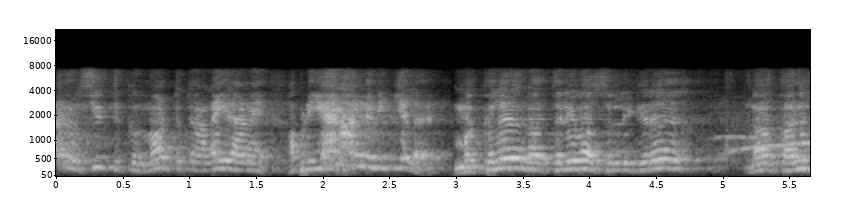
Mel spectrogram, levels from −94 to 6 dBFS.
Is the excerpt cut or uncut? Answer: cut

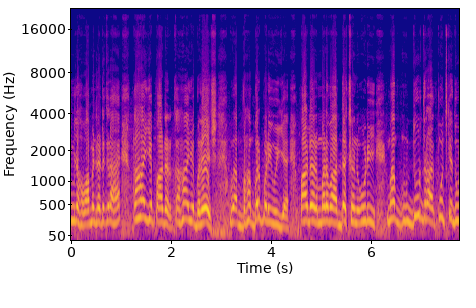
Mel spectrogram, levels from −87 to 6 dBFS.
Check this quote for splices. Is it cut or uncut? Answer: cut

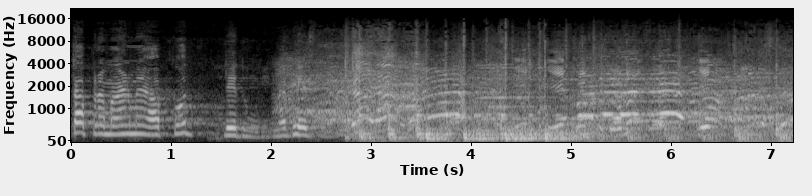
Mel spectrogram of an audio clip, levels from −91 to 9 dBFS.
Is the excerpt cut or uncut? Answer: uncut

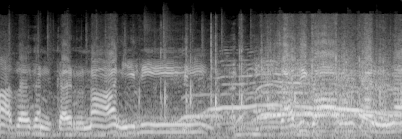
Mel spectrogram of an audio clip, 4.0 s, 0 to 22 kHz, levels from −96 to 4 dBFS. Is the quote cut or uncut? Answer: uncut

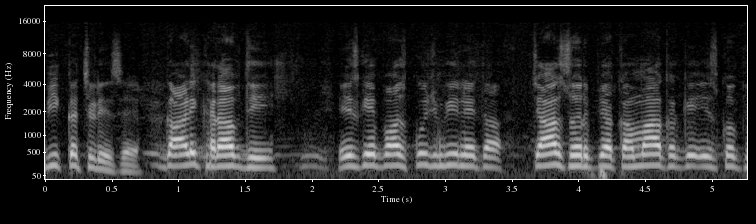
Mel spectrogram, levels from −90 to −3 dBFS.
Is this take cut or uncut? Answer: cut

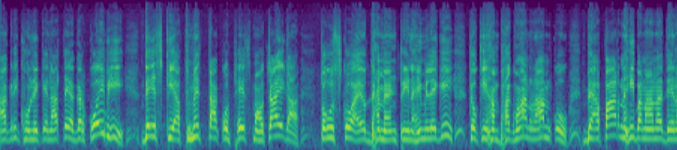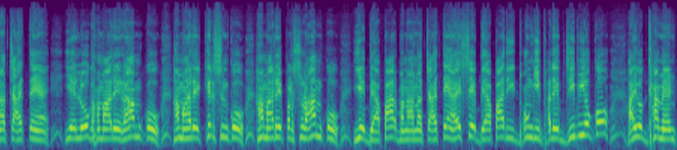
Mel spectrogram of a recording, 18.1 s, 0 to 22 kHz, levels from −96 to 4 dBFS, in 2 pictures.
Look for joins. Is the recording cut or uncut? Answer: uncut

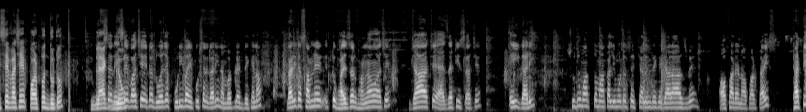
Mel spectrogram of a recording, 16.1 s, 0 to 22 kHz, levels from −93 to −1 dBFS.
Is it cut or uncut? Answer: uncut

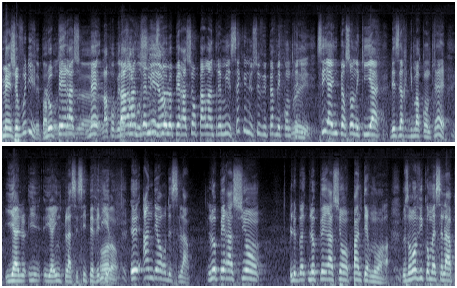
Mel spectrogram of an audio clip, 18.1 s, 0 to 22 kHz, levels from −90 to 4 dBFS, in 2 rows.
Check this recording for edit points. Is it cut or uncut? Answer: uncut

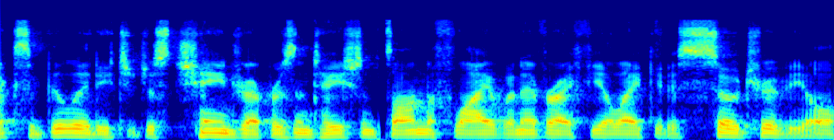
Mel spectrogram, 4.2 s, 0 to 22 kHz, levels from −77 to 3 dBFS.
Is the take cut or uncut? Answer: uncut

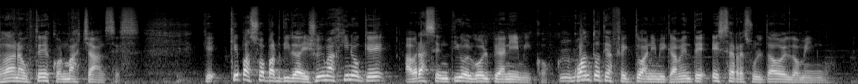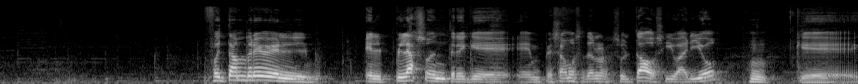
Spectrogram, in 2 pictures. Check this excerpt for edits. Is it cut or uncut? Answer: cut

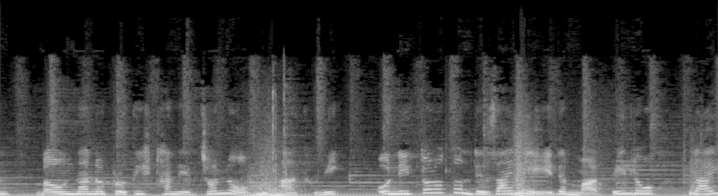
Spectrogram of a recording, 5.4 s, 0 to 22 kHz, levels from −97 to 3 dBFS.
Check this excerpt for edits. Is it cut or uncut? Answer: uncut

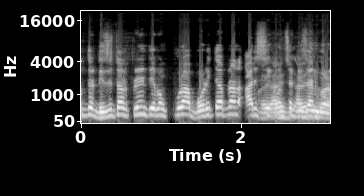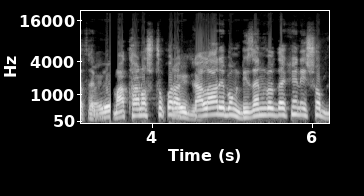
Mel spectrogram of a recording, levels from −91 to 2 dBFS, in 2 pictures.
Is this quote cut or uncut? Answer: cut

